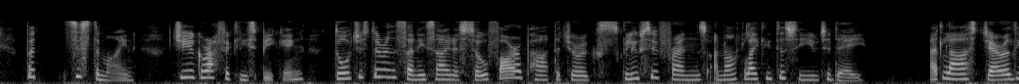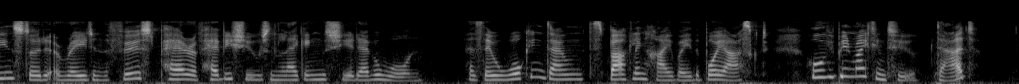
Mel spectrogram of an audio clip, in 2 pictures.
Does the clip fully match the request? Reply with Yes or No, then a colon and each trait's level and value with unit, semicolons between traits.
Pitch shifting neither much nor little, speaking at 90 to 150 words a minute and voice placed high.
No: average, 4.1 semitones; average, 175 wpm; high, 225 Hz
